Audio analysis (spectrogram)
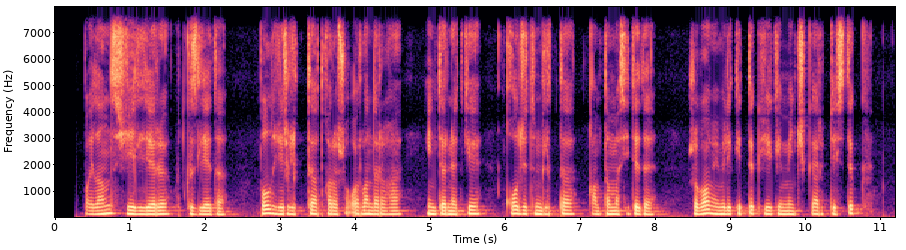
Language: Kazakh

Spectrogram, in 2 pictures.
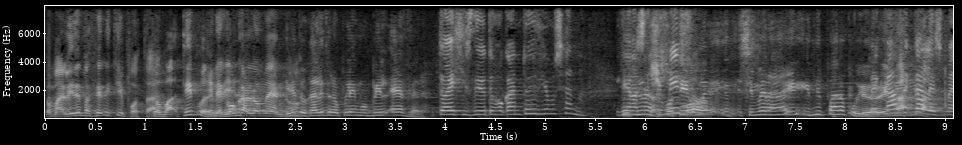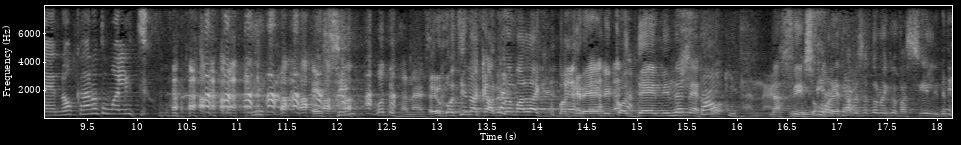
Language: Greek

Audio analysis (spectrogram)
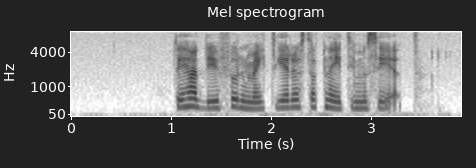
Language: Swedish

